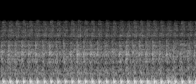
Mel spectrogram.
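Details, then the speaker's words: Hero Splendor Plus BS6 motorcycle at idle: steady idle with an even rapid ticking on each firing pulse, about fourteen a second; owner attributes the ticking to increased valve clearance, not yet serviced. "बाकी एक जो आवाज आ रही है valve का clearance बढ़ने के वजह से"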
